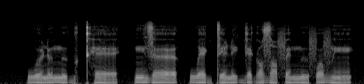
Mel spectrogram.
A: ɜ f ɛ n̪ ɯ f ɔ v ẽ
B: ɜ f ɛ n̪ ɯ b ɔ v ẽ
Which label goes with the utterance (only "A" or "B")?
A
